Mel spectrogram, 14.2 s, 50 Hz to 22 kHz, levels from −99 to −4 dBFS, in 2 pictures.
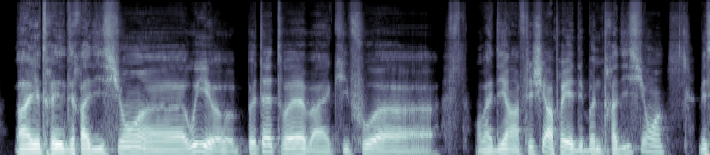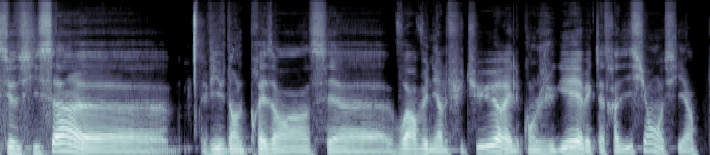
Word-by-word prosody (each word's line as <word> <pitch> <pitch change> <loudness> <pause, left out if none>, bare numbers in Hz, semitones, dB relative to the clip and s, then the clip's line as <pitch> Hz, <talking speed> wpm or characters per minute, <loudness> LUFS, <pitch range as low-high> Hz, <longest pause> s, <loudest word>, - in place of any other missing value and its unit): Bah, 115 0 +6
il 115 - +9
y - - +9
a - - +7
très 120 0 +7
des 115 - 0
traditions, 115 +6 +2
heu, 105 +1 0
oui, 170 +7 +4
heu, 95 -2 +1
peut-être, 135 -1 0
ouais, 125 0 +5
bah, 95 -1 -3
qu'il 95 +3 -9
faut, 115 +3 -1
heu, 95 -2 -3 0.4
on 100 - -8
va 105 -1 0
dire, 115 +2 +2
infléchir. 135 +7 -1
Après, 145 - +2
il - - +6
y - - +5
a - - +6
des 100 - -2
bonnes 110 +1 -1
traditions, 130 +9 -4
hein. 150 0 -5 0.3
Mais 115 - -2
c'est 120 +4 -2
aussi 130 +1 -5
ça, 175 +5 +4
heu, 90 -5 -1 0.3
vivre 115 +4 -3
dans 105 -2 0
le 105 - -5
présent, 110 -3 -1
hein: 95 - -4
c'est, 95 +2 -6
heu, 90 -2 -4
voir 115 +5 0
venir 115 -3 -2
le 105 - -5
futur 140 - -1
et - - +3
le 95 - -5
conjuguer 105 +6 -2
avec 105 -6 -2
la 95 - -4
tradition 135 - -5
aussi, 105 -4 -7
hein. 100 +3 -7
110 Hz, 220 wpm, -21 LUFS, 95-125 Hz, 0.4 s, il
